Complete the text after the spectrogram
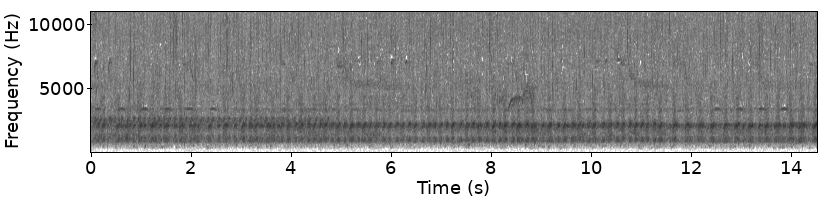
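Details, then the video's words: Dense chorus of croaking frogs, fast uneven pulses blended into a steady two-band drone that never stops, with a faint high chirp near the middle. "Frog Sounds | Soothing sounds of river and frogs"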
